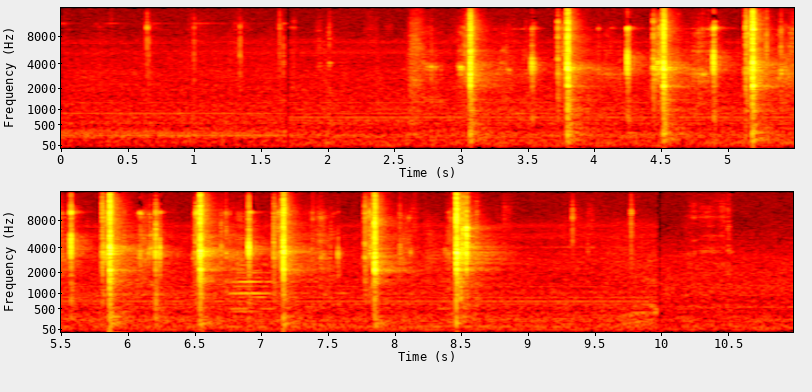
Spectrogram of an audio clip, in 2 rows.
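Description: A series of about fifteen sharp metallic clicks, roughly two a second, from a hand tool working in the intake ports of a Volkswagen EA888 cylinder head during carbon deposit cleaning.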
